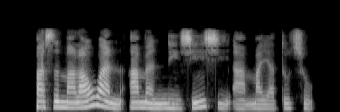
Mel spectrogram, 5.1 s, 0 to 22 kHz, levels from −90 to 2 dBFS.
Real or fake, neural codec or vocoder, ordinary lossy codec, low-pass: real; none; MP3, 48 kbps; 7.2 kHz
